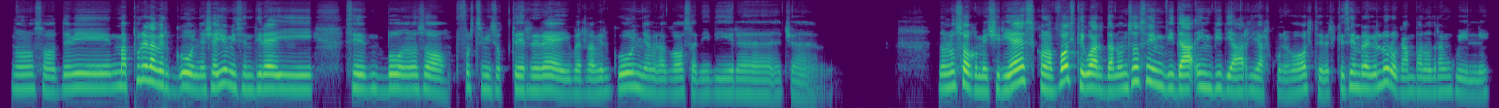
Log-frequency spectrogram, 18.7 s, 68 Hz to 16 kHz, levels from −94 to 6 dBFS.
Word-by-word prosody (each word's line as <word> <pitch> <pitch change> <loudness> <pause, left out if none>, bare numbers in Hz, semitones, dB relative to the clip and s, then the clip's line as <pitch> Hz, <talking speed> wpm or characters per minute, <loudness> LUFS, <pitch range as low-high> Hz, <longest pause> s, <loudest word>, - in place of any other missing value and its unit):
Non 185 0 -5
lo 190 - -5
so, 170 -3 -7
devi 195 +2 -2
ma 210 +1 -2
pure 285 +7 +1
la 270 -2 +8
vergogna 195 -4 +1
cioè 195 +2 -1
io 240 +3 +1
mi 205 -3 -3
sentirei 185 -1 -1 0.4
se 190 -2 -2
boh 185 +1 -2
non 180 0 -1
lo 185 - -1
so, 165 -6 -2
forse 200 -2 -11
mi 180 - -6
sotterrerei 170 -2 -1
per 150 0 -7
la 150 -1 -3
vergogna 175 +3 -3
per 160 - -7
la 150 0 -7
cosa 155 0 -7
di 145 +1 -14
dire 150 -2 -9
cioè 135 -5 -15 1.3
Non 190 0 -1
lo 210 +2 0
so 220 0 +5
come 170 -3 -3
ci 165 +2 -4
riescono 195 +1 +5
a - - +2
volte 270 - +7
guarda 185 -3 +5
non 185 +2 -2
so 270 +4 +4
se 280 0 0
invida 190 -5 +4
invidiarli 175 -4 -3
alcune 150 -1 -9
volte, 160 +2 -4
perché 150 +4 -8
sembra 195 0 0
che 185 - -2
loro 245 -1 +2
campano 160 0 -6
tranquilli. 155 -3 -10
180 Hz, 165 wpm, -22 LUFS, 160-195 Hz, 1.3 s, la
